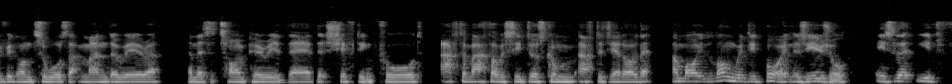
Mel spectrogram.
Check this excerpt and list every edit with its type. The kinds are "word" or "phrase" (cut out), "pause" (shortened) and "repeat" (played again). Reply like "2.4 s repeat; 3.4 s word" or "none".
3.1 s word; 6.4 s word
